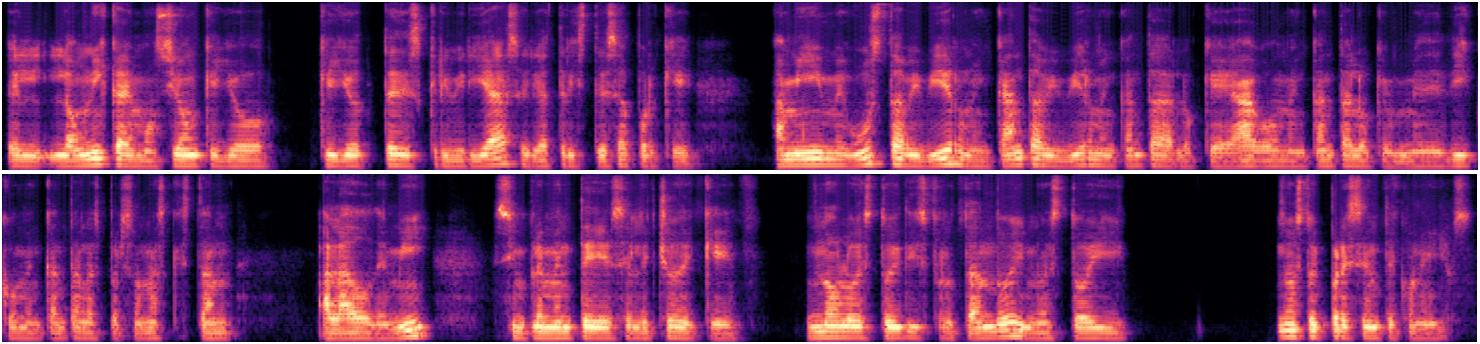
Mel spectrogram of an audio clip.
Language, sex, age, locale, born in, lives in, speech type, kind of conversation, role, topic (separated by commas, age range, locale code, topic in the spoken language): Spanish, male, 30-34, es-MX, Mexico, Mexico, conversation, advice, user, ¿Cómo puedo aclarar cuáles son mis valores personales?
